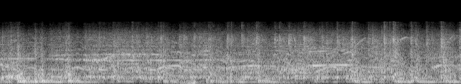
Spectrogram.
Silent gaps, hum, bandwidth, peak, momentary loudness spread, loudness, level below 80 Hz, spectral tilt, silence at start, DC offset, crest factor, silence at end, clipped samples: none; none; 7.8 kHz; 0 dBFS; 2 LU; -14 LUFS; -36 dBFS; -6.5 dB/octave; 0 s; under 0.1%; 14 dB; 0 s; under 0.1%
